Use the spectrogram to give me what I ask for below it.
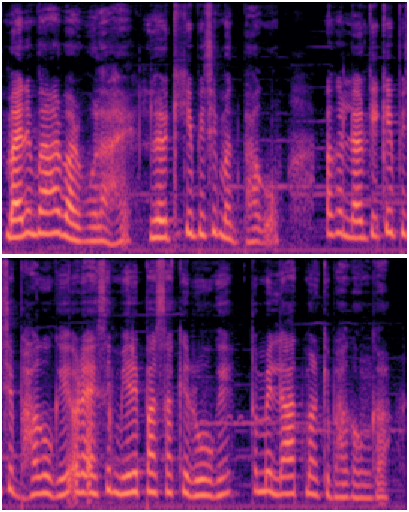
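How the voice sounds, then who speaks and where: A woman's voice: a little high, brisk, soft background music, close to an everyday voice. A woman doing a dry, teasing young man. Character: calm, teasing young man, unbothered best friend.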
